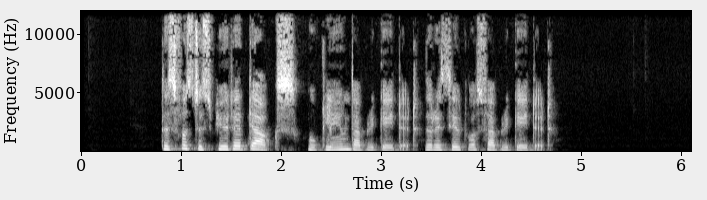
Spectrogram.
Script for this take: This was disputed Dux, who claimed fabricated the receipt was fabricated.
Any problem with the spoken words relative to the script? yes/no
no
